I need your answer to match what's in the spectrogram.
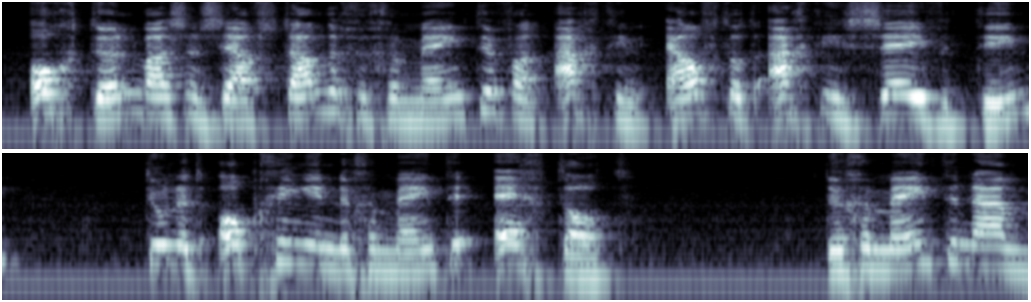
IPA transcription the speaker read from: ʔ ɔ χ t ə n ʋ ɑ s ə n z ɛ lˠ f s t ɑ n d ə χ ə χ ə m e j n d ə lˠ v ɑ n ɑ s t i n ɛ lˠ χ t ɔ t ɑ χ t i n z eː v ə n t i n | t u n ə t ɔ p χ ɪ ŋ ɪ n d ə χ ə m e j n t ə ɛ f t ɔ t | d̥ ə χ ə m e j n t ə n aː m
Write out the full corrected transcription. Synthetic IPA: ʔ ɔ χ t ə n ʋ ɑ s ə n z ɛ lˠ f s t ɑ n d ə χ ə χ ə m e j n t ə v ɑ n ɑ χ t i n ɛ lˠ f t ɔ t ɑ χ t i n z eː v ə n t i n | t u n ə t ɔ p χ ɪ ŋ ɪ n d ə χ ə m e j n t ə ɛ χ t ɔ t | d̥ ə χ ə m e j n t ə n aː m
